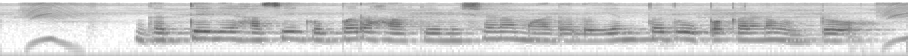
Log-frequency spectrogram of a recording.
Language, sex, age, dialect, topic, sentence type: Kannada, female, 18-24, Coastal/Dakshin, agriculture, question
